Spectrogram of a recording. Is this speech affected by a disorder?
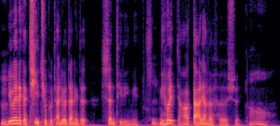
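Yes: hearing impairment.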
